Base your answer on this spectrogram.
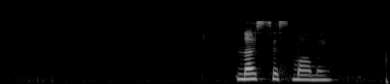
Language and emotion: Russian, neutral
